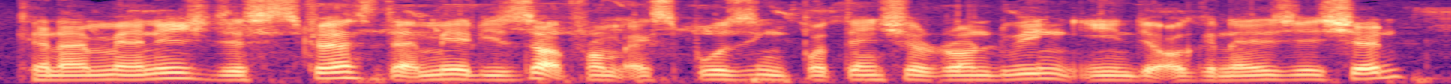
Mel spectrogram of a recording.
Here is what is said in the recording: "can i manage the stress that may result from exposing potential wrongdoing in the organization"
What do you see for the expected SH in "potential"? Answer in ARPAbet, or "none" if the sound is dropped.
SH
